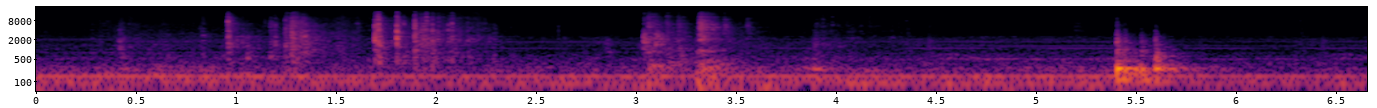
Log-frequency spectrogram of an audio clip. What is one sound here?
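Rubbish tumbles out of a bin onto a hard floor.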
